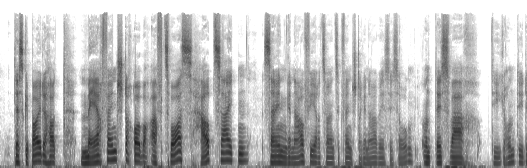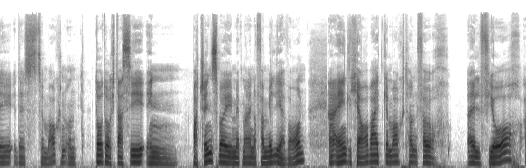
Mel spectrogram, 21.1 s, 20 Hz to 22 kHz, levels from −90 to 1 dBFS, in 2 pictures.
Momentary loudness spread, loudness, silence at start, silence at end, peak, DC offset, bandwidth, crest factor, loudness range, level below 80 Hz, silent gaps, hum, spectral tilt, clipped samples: 12 LU; -19 LUFS; 0.15 s; 0 s; 0 dBFS; under 0.1%; 17 kHz; 18 dB; 6 LU; -44 dBFS; none; none; -5 dB/octave; under 0.1%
